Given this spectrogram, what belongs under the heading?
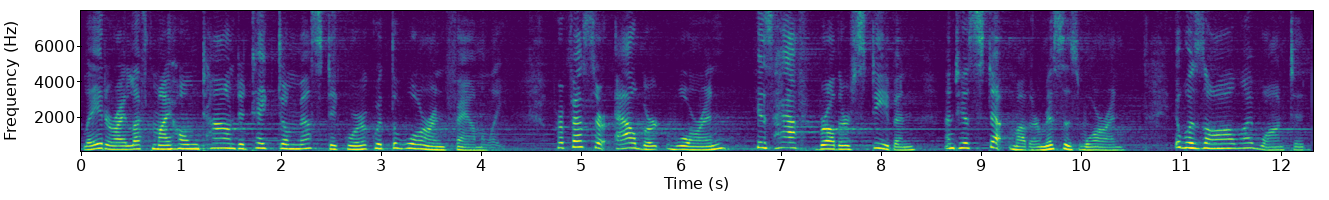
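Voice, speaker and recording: A woman in a radio drama playing a gentle, anxious young mute servant who voices her thoughts with breathy, wistful drama. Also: fairly high pitch, lively intonation, moderate pace, faint music behind, close to an everyday voice. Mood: haunted, wistful. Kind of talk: radio drama narration and inner monologue. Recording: echoey hall with long reverb.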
